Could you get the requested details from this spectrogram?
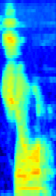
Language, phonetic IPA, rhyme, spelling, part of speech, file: Russian, [t͡ɕur], -ur, чур, noun / interjection, Ru-чур.ogg
- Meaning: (noun) 1. an ancestor 2. an idol used in native Slavic religious rites; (interjection) 1. avaunt, away 2. bags (it)! (British), dibs 3. mind you, but mind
